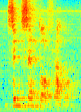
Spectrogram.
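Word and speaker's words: Zinzendorf: 찐센돌프라고, 독일 발음이거든요. 찐센돌프라고.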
